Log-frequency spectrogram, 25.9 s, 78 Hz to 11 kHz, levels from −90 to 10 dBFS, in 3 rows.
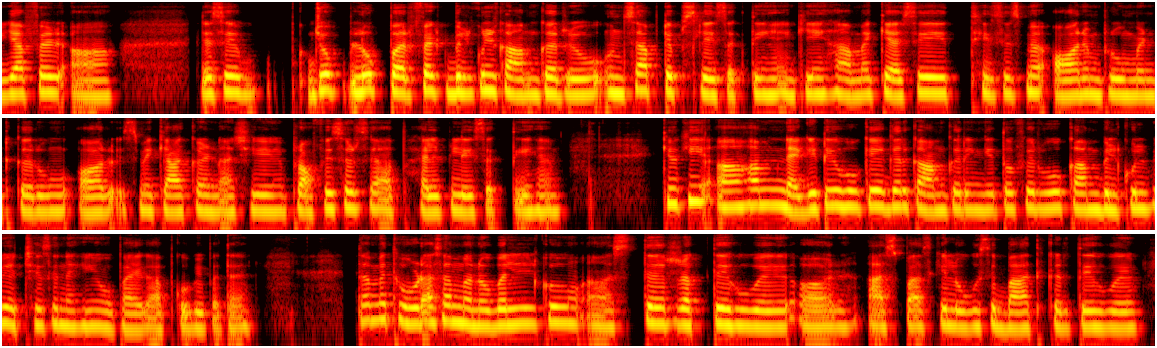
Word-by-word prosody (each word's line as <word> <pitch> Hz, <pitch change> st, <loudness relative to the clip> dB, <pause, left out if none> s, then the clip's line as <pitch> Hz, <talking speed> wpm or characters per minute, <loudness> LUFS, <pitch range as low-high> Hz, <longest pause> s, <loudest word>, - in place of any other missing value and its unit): या 195 Hz, -, +6 dB
फ़िर 200 Hz, +1 st, +2 dB
अ, 175 Hz, 0 st, -1 dB, 0.7 s
जैसे 200 Hz, +1 st, +3 dB, 0.5 s
जो 225 Hz, +2 st, +5 dB
लोग 225 Hz, +1 st, +5 dB
परफेक्ट 210 Hz, +1 st, +4 dB
बिल्कुल 210 Hz, +2 st, +4 dB
काम 185 Hz, -3 st, +3 dB
कर 195 Hz, -2 st, +3 dB
रहे 185 Hz, -1 st, +1 dB
हो 185 Hz, +1 st, +2 dB
उनसे 200 Hz, +2 st, +2 dB
आप 220 Hz, 0 st, +3 dB
टिप्स 210 Hz, +2 st, +1 dB
ले 190 Hz, -2 st, +5 dB
सकती 190 Hz, +1 st, -3 dB
हैं 190 Hz, 0 st, -1 dB
कि 195 Hz, +1 st, -1 dB
हाँ, 190 Hz, -2 st, -1 dB
मैं 185 Hz, +1 st, -2 dB
कैसे 180 Hz, +1 st, +2 dB, 0.4 s
थीसिस 190 Hz, 0 st, -4 dB
में 205 Hz, -, +2 dB
और 185 Hz, -2 st, +1 dB
इम्प्रूवमेंट 180 Hz, -1 st, -1 dB
करूँ? 180 Hz, 0 st, -1 dB
और 175 Hz, +1 st, +1 dB
इसमें 195 Hz, -1 st, -6 dB
क्या 180 Hz, -1 st, +2 dB
करना 180 Hz, -2 st, -2 dB
चाहिए, 180 Hz, 0 st, -3 dB
प्रोफेसर 205 Hz, +3 st, +1 dB
से 210 Hz, 0 st, -5 dB
आप 175 Hz, -, -3 dB, 0.2 s
हेल्प 175 Hz, +1 st, 0 dB
ले 175 Hz, -2 st, +1 dB
सकती 180 Hz, +1 st, -5 dB
हैं। 180 Hz, 0 st, -4 dB, 0.8 s
क्योंकि 255 Hz, +2 st, +3 dB
अ, 310 Hz, -7 st, -3 dB, 0.2 s
हम 235 Hz, 0 st, +4 dB, 0.2 s
नेगेटिव 200 Hz, +6 st, +2 dB
होके 225 Hz, +1 st, +3 dB
अगर 220 Hz, +1 st, +1 dB
काम 190 Hz, 0 st, +2 dB
करेंगे 195 Hz, -1 st, -3 dB
तो -, -, +1 dB
फ़िर 205 Hz, 0 st, -2 dB
वो 205 Hz, +1 st, +1 dB
काम 200 Hz, 0 st, +2 dB
बिल्कुल 200 Hz, +1 st, 0 dB
भी 220 Hz, 0 st, 0 dB
अच्छे 200 Hz, 0 st, -4 dB
से 210 Hz, -, -5 dB
नहीं 190 Hz, 0 st, -3 dB
हो 180 Hz, -2 st, -4 dB
पाएगा, 165 Hz, -1 st, -3 dB
आपको 160 Hz, -, -5 dB
भी 175 Hz, -1 st, -2 dB
पता -, -, -7 dB
है। 185 Hz, -, -8 dB, 0.8 s
तो 240 Hz, 0 st, -2 dB
मैं 255 Hz, +1 st, 0 dB
थोड़ा-सा 220 Hz, +1 st, +3 dB
मनोबल 205 Hz, 0 st, +2 dB
को 225 Hz, -1 st, +2 dB
अ, -, -, -6 dB
स्थिर 210 Hz, +3 st, 0 dB
रखते 195 Hz, +2 st, +2 dB
हुए 185 Hz, -1 st, +1 dB
और 95 Hz, -, -3 dB, 0.3 s
आसपास 95 Hz, -, -4 dB
के 205 Hz, -, -2 dB
लोगों 185 Hz, -1 st, -2 dB
से 185 Hz, +3 st, -3 dB
बात 175 Hz, 0 st, 0 dB
करते 185 Hz, 0 st, -3 dB
हुए 180 Hz, -1 st, -1 dB
195 Hz, 185 wpm, -23 LUFS, 180-210 Hz, 0.8 s, या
